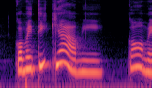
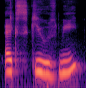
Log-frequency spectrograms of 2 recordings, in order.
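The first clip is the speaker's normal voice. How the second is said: ordinary talk, nothing marked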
